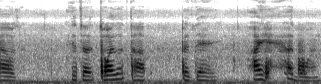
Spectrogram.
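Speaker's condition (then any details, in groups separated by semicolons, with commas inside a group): ALS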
